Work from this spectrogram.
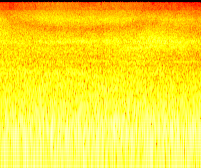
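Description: Airplane engines drone loudly and steadily on an airport tarmac during boarding, a continuous broadband roar with a high whine, close by and without talking.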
